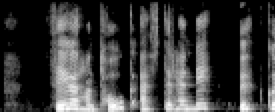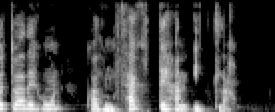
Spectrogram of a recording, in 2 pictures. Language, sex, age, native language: Icelandic, female, 30-39, Icelandic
